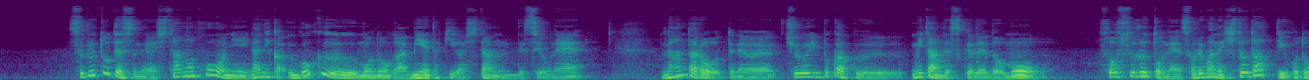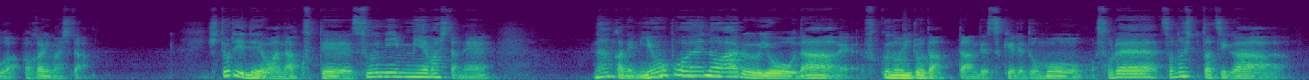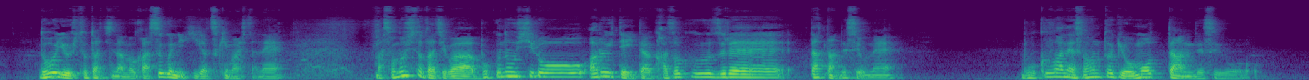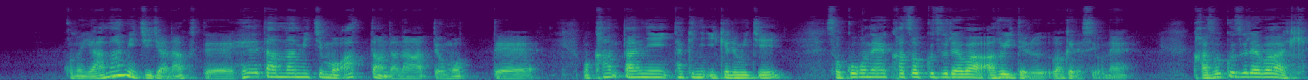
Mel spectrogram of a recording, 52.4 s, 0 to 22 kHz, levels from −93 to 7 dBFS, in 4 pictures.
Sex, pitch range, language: male, 100-160 Hz, Japanese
